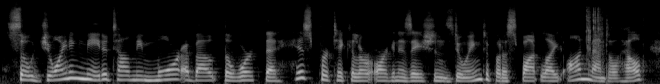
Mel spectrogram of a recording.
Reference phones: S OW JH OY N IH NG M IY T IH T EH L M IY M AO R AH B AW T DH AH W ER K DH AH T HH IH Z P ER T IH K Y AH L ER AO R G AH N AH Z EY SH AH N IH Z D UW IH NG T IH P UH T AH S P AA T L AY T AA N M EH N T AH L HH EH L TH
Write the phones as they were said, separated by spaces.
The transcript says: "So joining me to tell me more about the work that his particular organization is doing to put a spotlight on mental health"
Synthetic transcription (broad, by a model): S OW JH OY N IH NG M IY T IH T EH L M IY M AO R AH B AW T DH AH W ER K DH AH T HH IH Z P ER T IH K Y L ER AO R G AH N AH Z EY SH AH N Z D UW IH NG T IH P UH T AH S P AA T L AY T N M EH N T L HH EH L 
